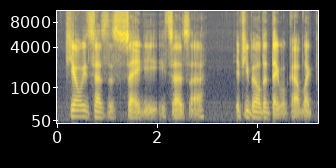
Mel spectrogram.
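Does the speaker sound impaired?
Yes: Duchenne muscular dystrophy; spontaneous mutation, no family history, diagnosed at age 3, too weak to walk, wheelchair since age 12.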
